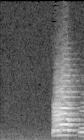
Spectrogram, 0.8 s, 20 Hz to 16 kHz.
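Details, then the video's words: A male Indian peafowl in a residential area of Cocoa Beach, Florida, on 14 August 2019 gives a single loud, nasal, brassy honk that starts abruptly after a moment of quiet and holds steady before easing off. "Male Peacock Calling Trumpeting Honking"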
